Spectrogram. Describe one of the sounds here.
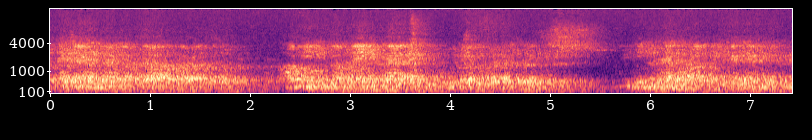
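A large crowd of young people sings together in a large echoing hall.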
